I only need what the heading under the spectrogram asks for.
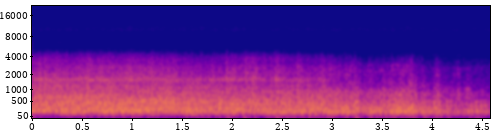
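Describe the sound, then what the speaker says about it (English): A Melbourne electric tram running along its rails, a steady, loud rolling rumble with rail noise that holds for several seconds and eases slightly toward the end, with no voices. "The cheapest trips around are still tram rides."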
